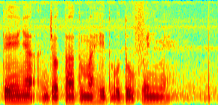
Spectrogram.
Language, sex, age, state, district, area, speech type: Santali, male, 18-30, West Bengal, Bankura, rural, read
